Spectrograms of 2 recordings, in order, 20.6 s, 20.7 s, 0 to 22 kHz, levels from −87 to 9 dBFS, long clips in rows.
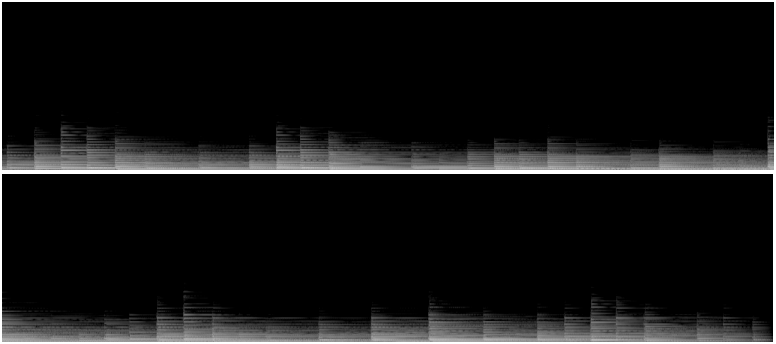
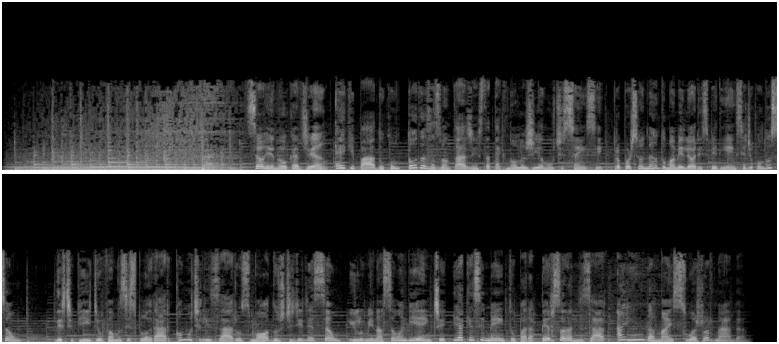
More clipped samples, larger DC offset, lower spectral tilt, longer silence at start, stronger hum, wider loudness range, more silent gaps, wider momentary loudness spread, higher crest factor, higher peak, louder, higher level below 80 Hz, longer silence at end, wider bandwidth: neither; neither; first, -8 dB/octave vs -5 dB/octave; about the same, 0 s vs 0 s; neither; about the same, 2 LU vs 2 LU; neither; about the same, 8 LU vs 6 LU; about the same, 16 dB vs 16 dB; about the same, -8 dBFS vs -6 dBFS; about the same, -25 LUFS vs -23 LUFS; second, -42 dBFS vs -36 dBFS; second, 0.1 s vs 0.4 s; second, 5.2 kHz vs 12.5 kHz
